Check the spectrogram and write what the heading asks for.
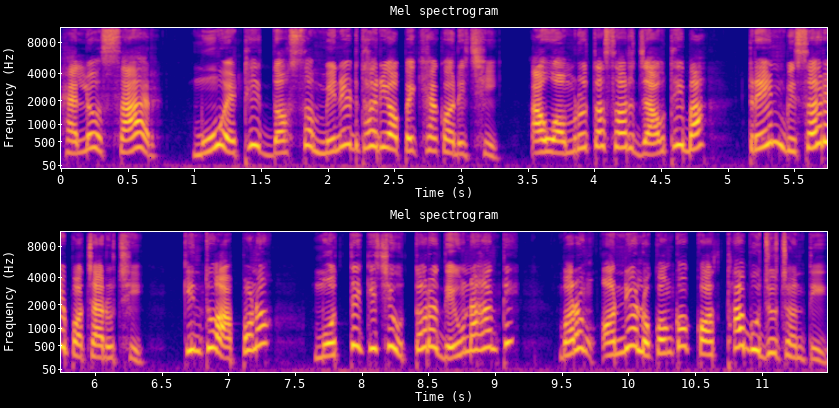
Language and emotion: Odia, angry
